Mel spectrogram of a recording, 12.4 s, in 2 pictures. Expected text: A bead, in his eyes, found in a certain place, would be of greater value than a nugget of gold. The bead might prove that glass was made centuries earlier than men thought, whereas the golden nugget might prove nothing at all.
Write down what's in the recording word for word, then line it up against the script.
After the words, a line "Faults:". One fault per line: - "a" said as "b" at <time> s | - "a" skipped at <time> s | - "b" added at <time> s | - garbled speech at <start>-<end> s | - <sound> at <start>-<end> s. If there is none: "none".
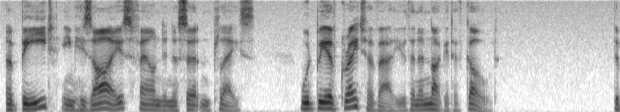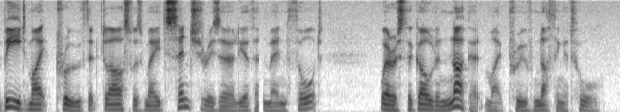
A bead, in his eyes, found in a certain place, would be of greater value than a nugget of gold. The bead might prove that glass was made centuries earlier than men thought, whereas the golden nugget might prove nothing at all.
Faults:
- dropout at 8.8-8.8 s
